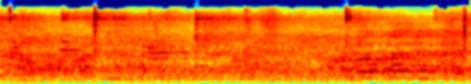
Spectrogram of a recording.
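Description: Table tennis balls clicking against bats and tables, short sharp ticks at irregular intervals overlapping from several games at once, over the steady chatter of many voices in a large sports hall.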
